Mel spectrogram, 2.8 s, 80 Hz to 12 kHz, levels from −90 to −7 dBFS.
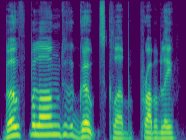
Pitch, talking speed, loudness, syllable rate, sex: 170 Hz, 150 wpm, -19 LUFS, 4.0 syllables/s, female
